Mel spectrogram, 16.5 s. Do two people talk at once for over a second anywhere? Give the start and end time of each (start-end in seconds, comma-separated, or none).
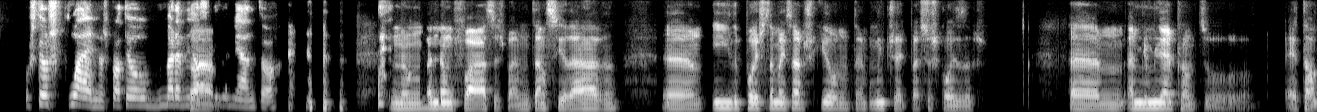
none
